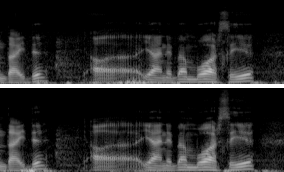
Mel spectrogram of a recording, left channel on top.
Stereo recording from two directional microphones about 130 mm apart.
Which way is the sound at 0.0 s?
35° right (ahead or behind).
